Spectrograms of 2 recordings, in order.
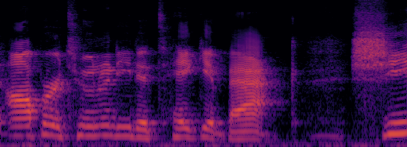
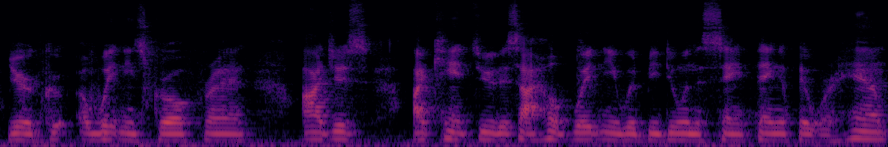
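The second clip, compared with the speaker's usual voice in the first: low, very soft mumbled impression; subdued, mock-hesitant quote; ambiguous, hesitant boyfriend; 10 semitones lower, 13 dB quieter than usual. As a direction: mimic him backing out, soft and low. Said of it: "so ambiguous on everything where he's just like".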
